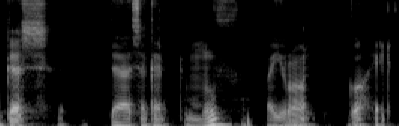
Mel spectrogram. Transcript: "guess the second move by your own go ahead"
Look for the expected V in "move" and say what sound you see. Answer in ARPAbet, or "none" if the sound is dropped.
F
